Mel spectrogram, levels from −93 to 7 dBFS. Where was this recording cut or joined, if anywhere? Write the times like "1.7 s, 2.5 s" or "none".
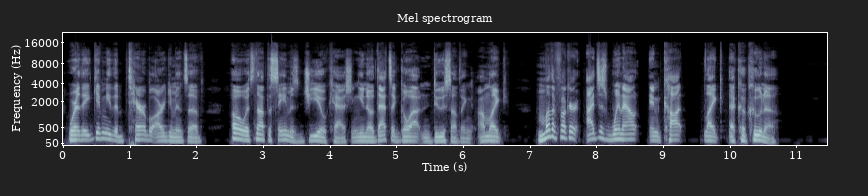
none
